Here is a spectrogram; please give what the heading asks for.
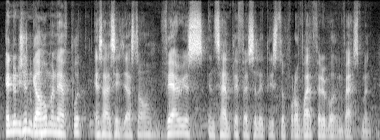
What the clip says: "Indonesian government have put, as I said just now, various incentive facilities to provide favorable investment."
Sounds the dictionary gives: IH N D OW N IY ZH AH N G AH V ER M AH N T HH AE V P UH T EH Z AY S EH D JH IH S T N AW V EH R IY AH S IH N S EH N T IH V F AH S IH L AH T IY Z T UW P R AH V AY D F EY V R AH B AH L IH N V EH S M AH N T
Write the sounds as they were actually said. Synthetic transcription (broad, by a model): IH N D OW N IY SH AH N G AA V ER M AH N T HH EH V P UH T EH S AY S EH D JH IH S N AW V EH R IY AH S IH N S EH N T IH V F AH S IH L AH T IY S T UW P R AH V AY D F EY R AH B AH L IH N V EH S M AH N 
